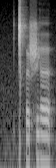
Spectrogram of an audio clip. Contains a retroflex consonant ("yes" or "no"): yes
